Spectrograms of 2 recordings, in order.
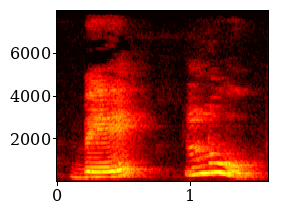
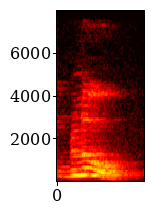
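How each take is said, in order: First: The B is split off from the syllable lu. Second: The B and L are blended into one syllable. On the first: The speaker calls it wrong. "se eu separar" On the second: The speaker calls it right. "o som que eu quero em blusa é blue"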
